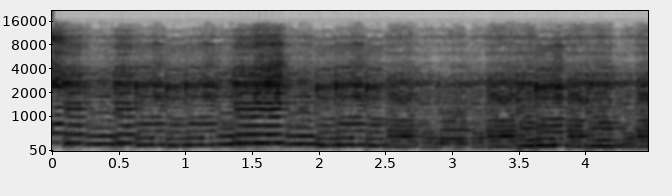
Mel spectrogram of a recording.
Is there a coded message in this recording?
No.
